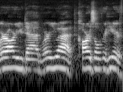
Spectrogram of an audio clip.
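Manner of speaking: mild, low-key, easy calling out. Retelling calling for dad across a parking lot: retelling own yelling. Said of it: "yelling in the parking lot".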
